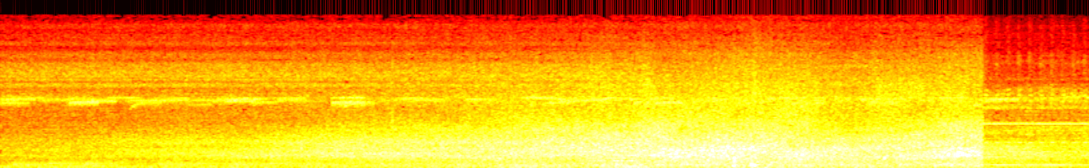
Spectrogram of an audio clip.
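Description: A fog machine hisses loudly, growing louder.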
